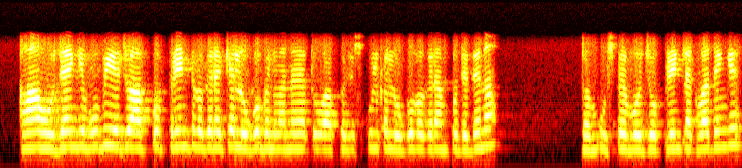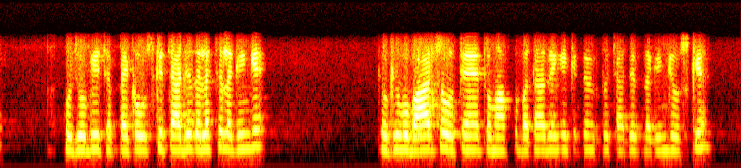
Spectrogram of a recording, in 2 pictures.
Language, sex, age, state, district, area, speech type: Hindi, female, 30-45, Rajasthan, Jodhpur, urban, conversation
